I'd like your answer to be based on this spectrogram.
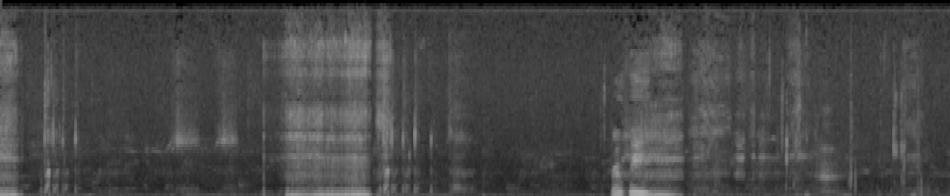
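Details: Two loud, rough snorting snores from a sleeping Boxer dog, about five seconds apart, with quiet breathing between them; snoring.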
